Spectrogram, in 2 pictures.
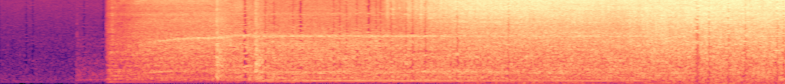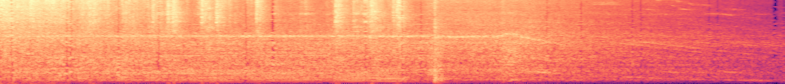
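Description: A vacuum cleaner starts with a loud whirring roar, then winds down.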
